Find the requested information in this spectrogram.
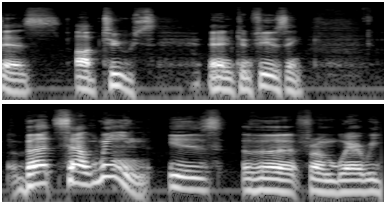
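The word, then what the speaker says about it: Samhain: would think it's pronounced saman but it's not it's pronounced salween because anything in the celtic language is pronounced completely differently from how it's spelled and counterintuitively by all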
